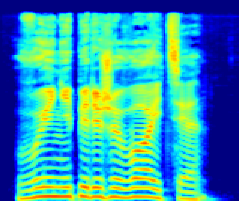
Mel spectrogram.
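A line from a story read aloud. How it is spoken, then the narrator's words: Deep booming bass. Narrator (Russian): прогудел староста густым басом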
